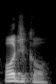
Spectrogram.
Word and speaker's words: Ochako: Uraka. I can never say her name. – Just say Ochako. – Ochako, right? – You said it wrong again. Ochako. – Oh, Ochako.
